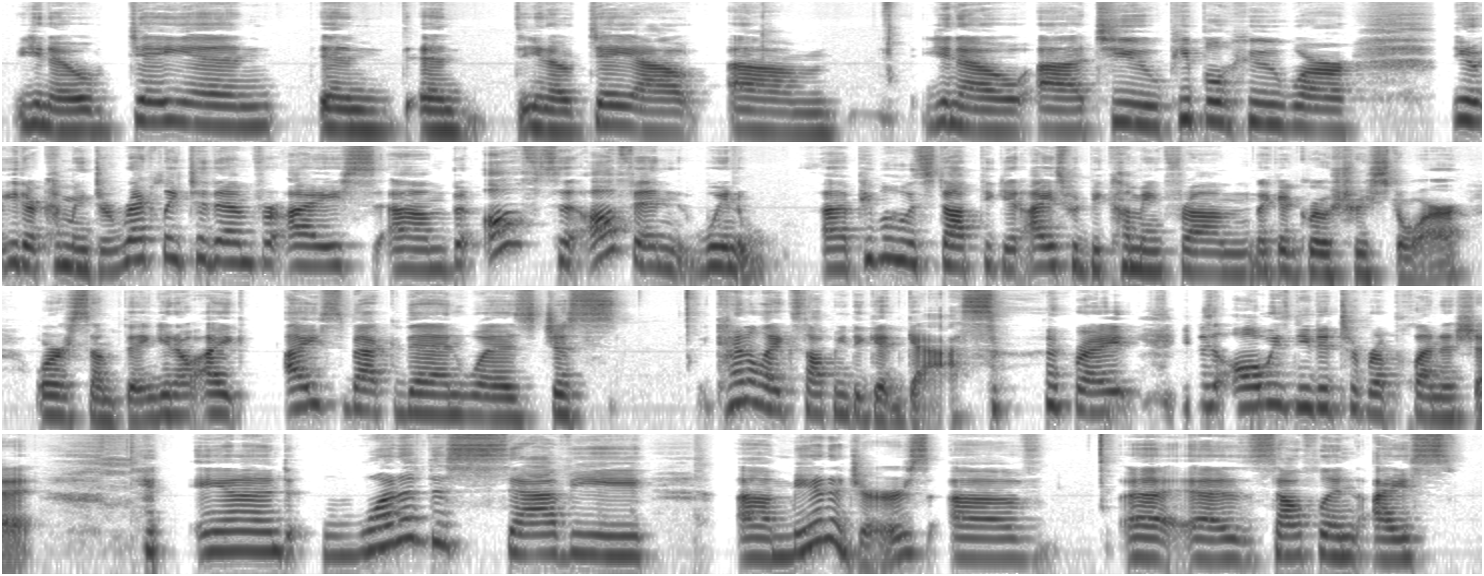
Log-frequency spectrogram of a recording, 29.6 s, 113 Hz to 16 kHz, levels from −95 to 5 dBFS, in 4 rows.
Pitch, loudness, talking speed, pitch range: 215 Hz, -23 LUFS, 170 wpm, 195-250 Hz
